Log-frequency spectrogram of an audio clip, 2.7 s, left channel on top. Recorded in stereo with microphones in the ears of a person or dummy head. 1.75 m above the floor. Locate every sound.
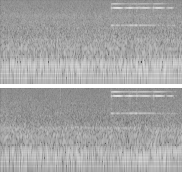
1.6 s a doorbell: 10° right (ahead or behind)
